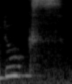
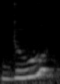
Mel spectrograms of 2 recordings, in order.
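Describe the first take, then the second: First: It ends with a ks sound after the vowel. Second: It ends in a pure rounded oo vowel. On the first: The speaker calls it wrong. "In our American English, it would be dukes" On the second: The speaker calls it right. "In French, O U is always U"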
